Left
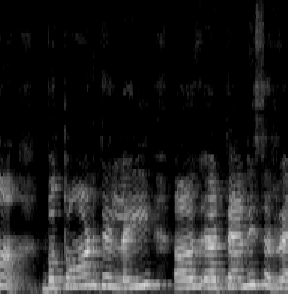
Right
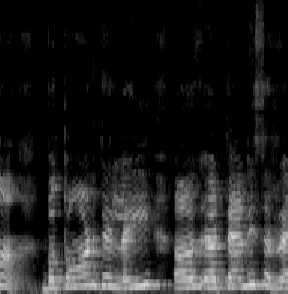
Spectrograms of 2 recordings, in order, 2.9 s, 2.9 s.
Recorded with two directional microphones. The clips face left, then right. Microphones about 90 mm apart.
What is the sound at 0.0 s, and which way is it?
A woman's voice, 20° right (ahead or behind).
